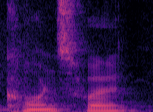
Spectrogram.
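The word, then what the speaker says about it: Corenswet: And that I was telling you, Gunn's plan, he casted Cornsweat. Yeah, for Superman? Yeah, David Cornsweat. Yes. An unfortunate sounding last name. It's not spelled like that, though.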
